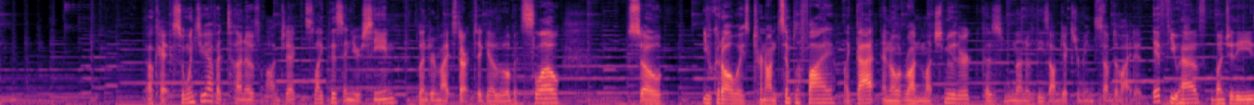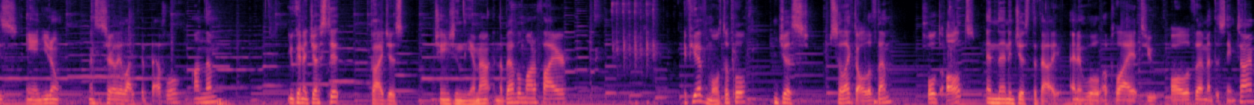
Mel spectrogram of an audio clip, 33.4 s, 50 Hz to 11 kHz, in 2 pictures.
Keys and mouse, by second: 0.0-0.2 typing, 11.3 middle drag, 16.9 middle drag, 17.8 KP_Decimal, 18.5-19.6 middle drag, 23.1-24.3 middle drag, 24.3 ctrl+shift+d, 24.8 shift+r, 24.9 shift+r, 25.1 shift+r, 25.3 shift+r, 25.5 shift+middle drag, 26.1-26.7 middle drag, 27.8-28.3 drag, 30.7-31.8 alt+drag.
